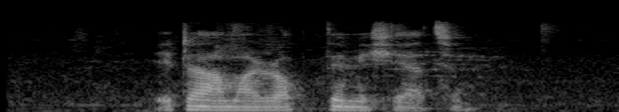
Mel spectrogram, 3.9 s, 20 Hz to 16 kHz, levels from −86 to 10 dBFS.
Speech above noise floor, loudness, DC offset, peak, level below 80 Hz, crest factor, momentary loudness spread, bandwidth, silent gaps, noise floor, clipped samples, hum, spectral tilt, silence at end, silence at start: 33 dB; -28 LUFS; under 0.1%; -6 dBFS; -52 dBFS; 24 dB; 13 LU; 8 kHz; none; -60 dBFS; under 0.1%; none; -5.5 dB/octave; 0.9 s; 0.95 s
